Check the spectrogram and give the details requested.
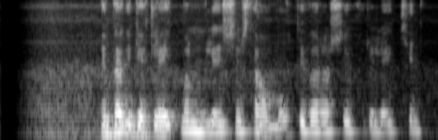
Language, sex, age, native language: Icelandic, female, 70-79, Icelandic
